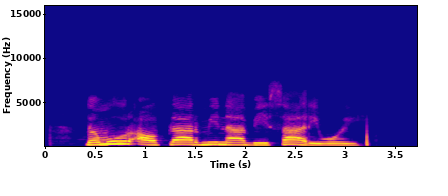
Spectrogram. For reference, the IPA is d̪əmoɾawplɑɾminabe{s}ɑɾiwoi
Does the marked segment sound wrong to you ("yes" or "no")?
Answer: no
